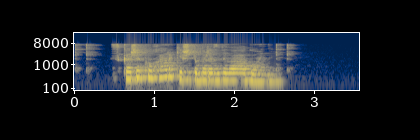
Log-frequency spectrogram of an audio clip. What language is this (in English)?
Russian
